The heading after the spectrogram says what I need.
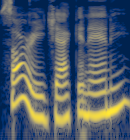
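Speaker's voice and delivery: usual speaking voice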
